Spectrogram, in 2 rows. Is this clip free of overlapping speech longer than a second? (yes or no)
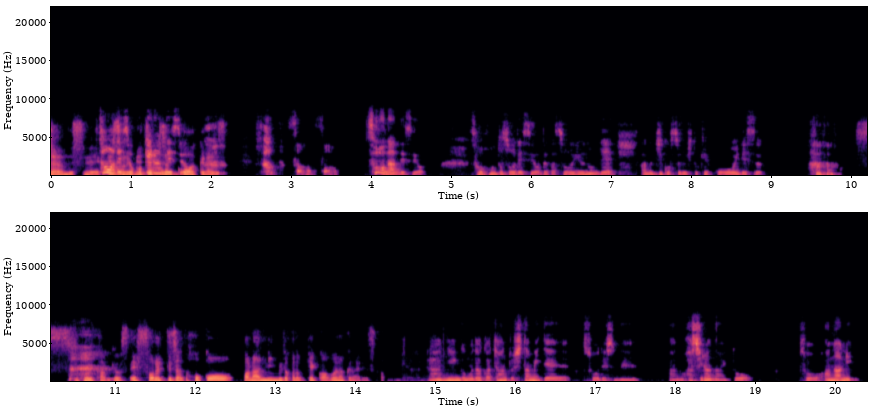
no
